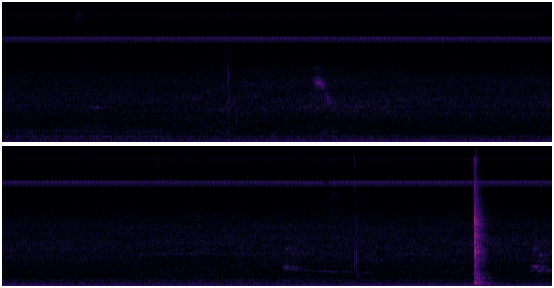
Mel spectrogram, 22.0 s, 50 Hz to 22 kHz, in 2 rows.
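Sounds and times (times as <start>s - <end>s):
insects trilling: 0.0s - 22.0s
sharp knock: 20.4s - 20.8s.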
